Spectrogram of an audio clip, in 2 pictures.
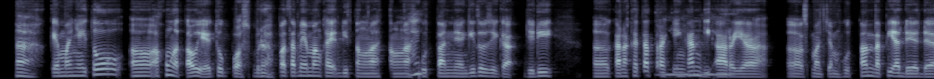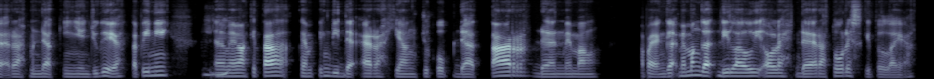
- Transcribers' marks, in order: in English: "tracking"
- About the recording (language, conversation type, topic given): Indonesian, podcast, Apa pengalaman petualangan alam yang paling berkesan buat kamu?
